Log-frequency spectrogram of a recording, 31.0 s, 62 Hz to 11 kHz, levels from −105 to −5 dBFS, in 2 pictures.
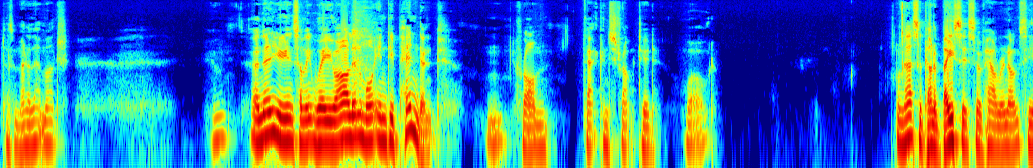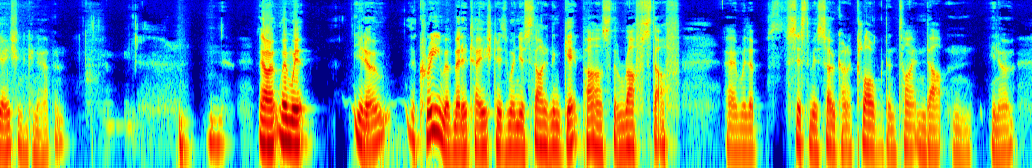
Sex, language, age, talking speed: male, English, 50-69, 125 wpm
